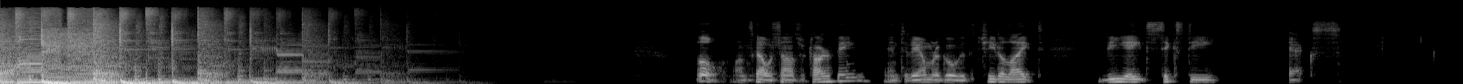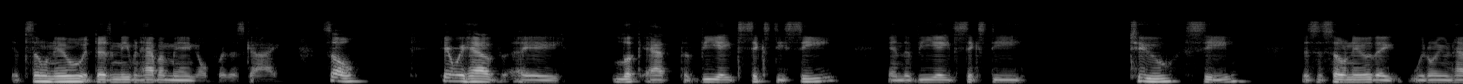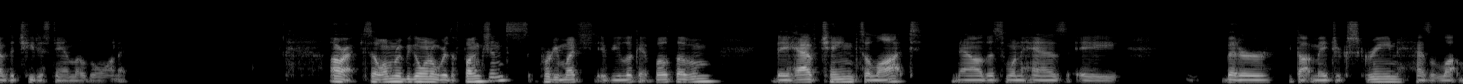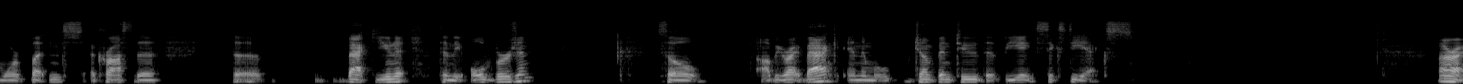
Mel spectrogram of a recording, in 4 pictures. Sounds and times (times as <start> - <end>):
Speech: 2.6 - 4.3, 7.0 - 10.4, 11.0 - 12.2, 12.9 - 13.4, 14.8 - 18.3, 19.1 - 24.9, 26.0 - 27.1, 27.7 - 30.5, 32.6 - 40.5, 41.5 - 45.5, 46.2 - 46.5, 47.3 - 49.2, 50.5 - 50.9, 51.5 - 55.3, 58.3 - 58.5.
